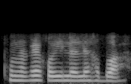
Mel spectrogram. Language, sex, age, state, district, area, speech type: Assamese, female, 30-45, Assam, Sivasagar, rural, conversation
